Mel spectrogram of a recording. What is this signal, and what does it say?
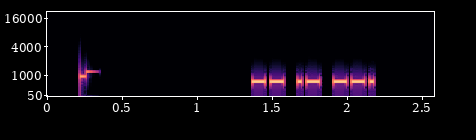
Morse code, heard as a keyed tone, about 40 wpm, 700 Hz. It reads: MAG
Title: USA Call Sign Postfixes - 3 Letters 40wpm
